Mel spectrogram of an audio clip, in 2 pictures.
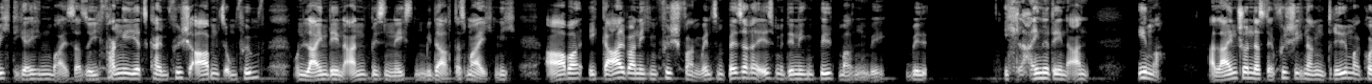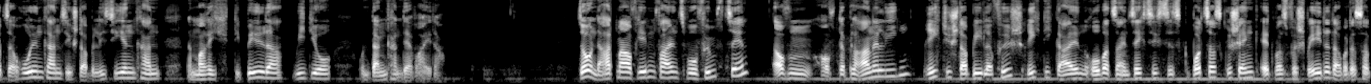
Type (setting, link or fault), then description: setting, outdoors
